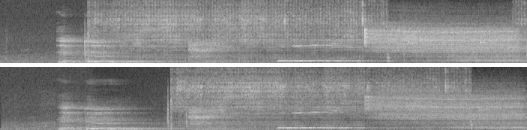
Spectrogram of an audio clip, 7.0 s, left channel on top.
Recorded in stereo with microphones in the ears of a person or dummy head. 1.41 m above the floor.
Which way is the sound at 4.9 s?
50° left (ahead or behind).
